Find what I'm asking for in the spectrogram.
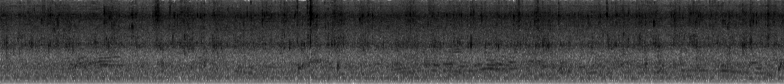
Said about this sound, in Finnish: Tässä vielä kivasti suihkukaivo lirisee meille, eikun solisee.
